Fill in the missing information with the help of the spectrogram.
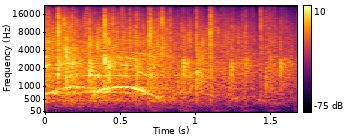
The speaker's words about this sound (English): Give our first judge a big round of applause.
